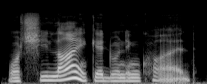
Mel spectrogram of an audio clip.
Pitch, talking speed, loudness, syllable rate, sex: 185 Hz, 145 wpm, -17 LUFS, 4.3 syllables/s, female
